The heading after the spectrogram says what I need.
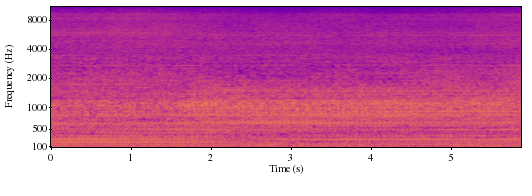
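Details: Diesel-powered fire sprinkler pump on its weekly half-hour test run with the isolation valve closed: a steady, even diesel drone with no knocks, misses or surges; the engine runs cleanly under test load.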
